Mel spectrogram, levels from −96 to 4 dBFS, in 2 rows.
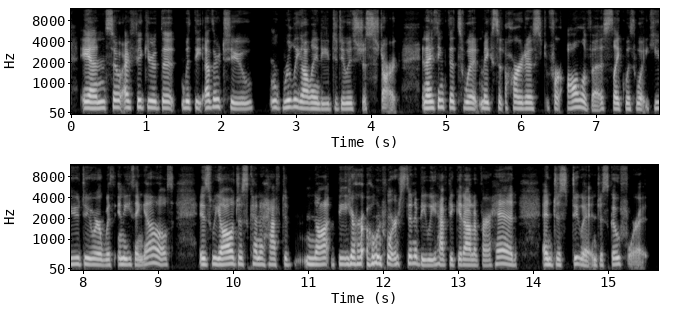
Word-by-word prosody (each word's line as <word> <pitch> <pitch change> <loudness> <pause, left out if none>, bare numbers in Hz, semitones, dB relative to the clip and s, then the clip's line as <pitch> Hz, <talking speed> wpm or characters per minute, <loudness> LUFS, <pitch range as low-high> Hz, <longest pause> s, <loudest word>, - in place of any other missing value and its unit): And 200 0 +7
so 225 +1 +2
I 220 - +2
figured 215 -1 +1
that 205 -2 +1
with 210 -1 +1
the 200 -2 -3
other 240 +3 +2
two, 190 -2 -3 0.2
r 220 -1 -1
really 230 +1 +2
all 190 -1 +4
I 185 - +3
need 175 -1 -5
to 175 - -11
do 175 +1 -2
is 180 0 -2
just - - -7
start. - - -5 0.3
And 200 - +4
I 205 - +7
think 230 +1 -1
that's 210 0 -2
what 195 -2 +1
makes 195 -1 -1
it - - -6
hardest 190 -1 -1
for 190 - -4
all 215 +3 +2
of 185 - -4
us, 185 +1 -5
like 175 -2 +1
with 175 0 -4
what 175 +3 -4
you 200 +1 -1
do 195 -1 +2
or 180 - +3
with 175 0 -5
anything 190 -1 +1
else, 210 -5 0 0.3
is 190 0 +2
we 195 -2 +4
all 200 +2 +7
just 195 -3 -3
kinda 200 -2 0
have 185 0 -2
to 190 -3 -6 0.2
not 195 -3 +1
be 200 +1 +1
our 210 0 +3
own 220 +1 +3
worst 195 +5 0
enemy. 215 -7 +1
We 170 - 0
have 175 -2 0
to 180 - -1
get 180 +1 -2
out 175 0 +4
of 165 - -9
our 165 0 -3
head 200 -3 +1 0.3
and 185 -1 +3
just 180 -1 -5
do 200 -1 0
it, - - -1
and - - -5
just 170 -1 -9
go 195 +1 +1
for - - -9
it. - - -9
195 Hz, 270 wpm, -24 LUFS, 180-210 Hz, 0.3 s, And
